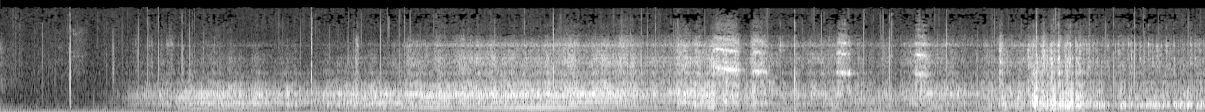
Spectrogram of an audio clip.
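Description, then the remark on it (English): An aircraft's engine number one cranks and starts after the ignition switch is turned on, its mechanical whir building after a brief click into a steady, loud rumbling drone with a rising whine, with no voices. “Ignition switch. On. Here we go with engine number one.”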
